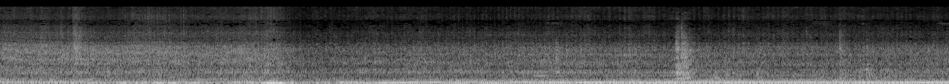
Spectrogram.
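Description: Small CAT hydraulic excavator's diesel engine running steadily while its bucket digs and swings through wet mud, with a sharp clank about seven seconds in.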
